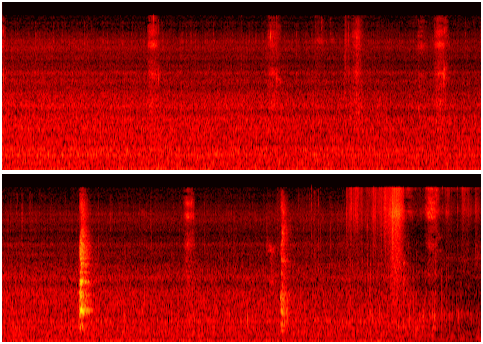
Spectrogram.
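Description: A dog barks once, loud and short, about eleven seconds in, and once more, fainter, about four seconds later, over a steady background hiss.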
